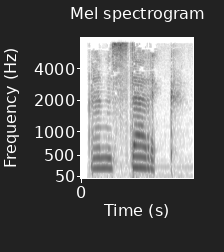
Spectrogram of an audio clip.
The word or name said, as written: anastatic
